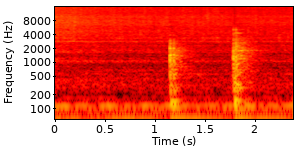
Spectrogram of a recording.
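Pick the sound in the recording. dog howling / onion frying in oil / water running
onion frying in oil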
